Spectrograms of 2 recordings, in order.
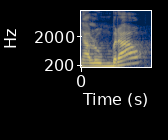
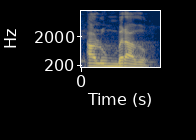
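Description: First: "alumbrado" said as "alumbrao", no D; dropped D. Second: "alumbrado" with the final -do sounded; careful "alumbrado", every syllable kept; full D. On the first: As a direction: drop the last D in "alumbrado", ending in -ao. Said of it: "Yo digo alumbrado desde chiquitico". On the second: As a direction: pronounce the D in "alumbrado", ending in -ado. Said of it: "o dicen alumbrado". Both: Shown as a demonstration.

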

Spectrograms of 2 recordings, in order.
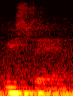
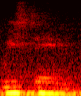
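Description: No difference in how they are said.

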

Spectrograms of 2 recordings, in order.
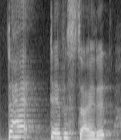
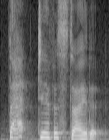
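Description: Both takes have the same delivery.

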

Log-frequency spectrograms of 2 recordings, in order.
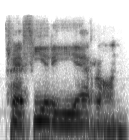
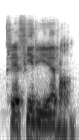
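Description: First: Prefirieron stretched out slowly, every sound kept; slow careful pronunciation. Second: Said in the usual way. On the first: Shown as a demonstration. Learner guarding against bad pronunciation, Prefirieron slow and careful. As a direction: say Prefirieron very slowly, skipping no letters. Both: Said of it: "easy to just sort of skip over some of those letters".

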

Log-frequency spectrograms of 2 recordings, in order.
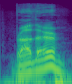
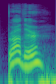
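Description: First: Lightly raised doctor's call; a hint of the doctor. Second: Put-on high, wheedling boyish call; boy's voice. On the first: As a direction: address the brother kindly but firmly. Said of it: "he said to the infirmarian". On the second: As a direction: sing out to the brother like a hungry kid. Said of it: "he would say". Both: A narrator's reading.

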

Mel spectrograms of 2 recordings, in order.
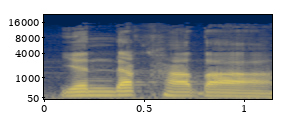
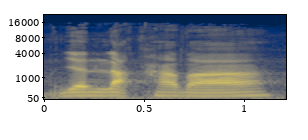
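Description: First: "Dân đắc ha tà" with n then d, like yen-dak; before sound change. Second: "dân đắc ha tà" with an l sound, like yal-lak; after sound change. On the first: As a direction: say "Dân đắc" with a hard d after the n. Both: Shown as a demonstration. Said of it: "mới thành là dân đắc".

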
